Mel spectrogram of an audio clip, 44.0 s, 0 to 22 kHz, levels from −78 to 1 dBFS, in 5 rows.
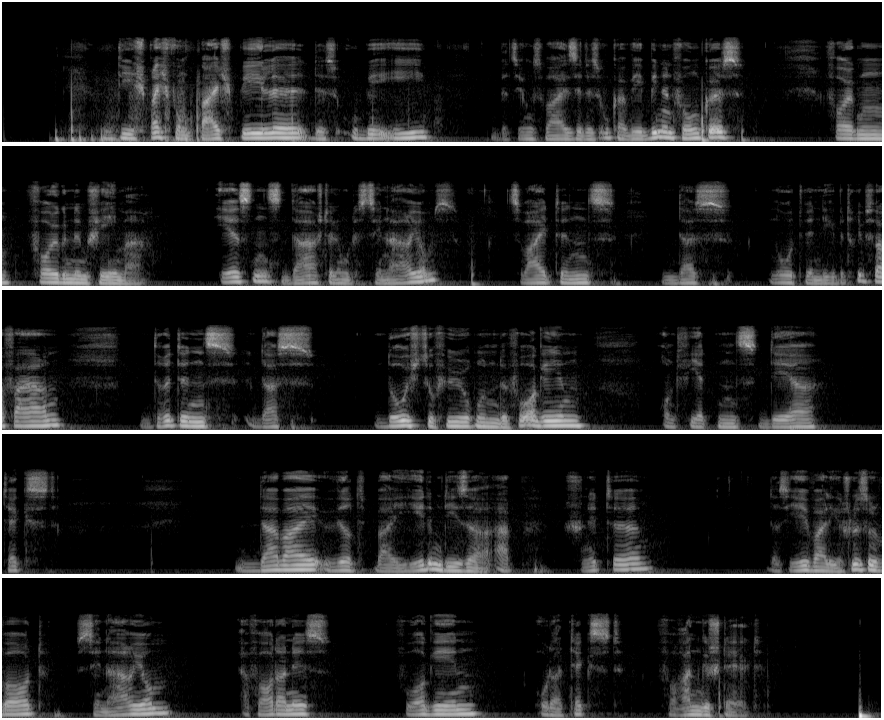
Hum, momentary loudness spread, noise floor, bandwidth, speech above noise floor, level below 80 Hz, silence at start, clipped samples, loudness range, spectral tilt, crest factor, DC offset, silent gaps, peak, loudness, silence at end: none; 19 LU; -69 dBFS; 8 kHz; 41 dB; -40 dBFS; 0.55 s; under 0.1%; 6 LU; -4.5 dB/octave; 26 dB; under 0.1%; none; -2 dBFS; -27 LUFS; 0.05 s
